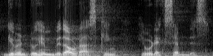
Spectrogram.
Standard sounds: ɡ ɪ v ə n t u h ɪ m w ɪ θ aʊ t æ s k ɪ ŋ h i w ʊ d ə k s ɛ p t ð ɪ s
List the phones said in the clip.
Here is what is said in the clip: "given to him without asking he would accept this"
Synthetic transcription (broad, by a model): ɡ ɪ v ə n t u h ɪ m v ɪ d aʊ t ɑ s k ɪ ŋ h i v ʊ d ə k s ɛ p t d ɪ s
